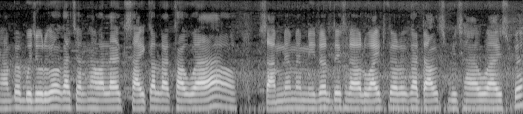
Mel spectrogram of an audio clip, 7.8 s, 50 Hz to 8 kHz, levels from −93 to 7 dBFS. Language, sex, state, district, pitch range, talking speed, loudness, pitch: Hindi, male, Bihar, West Champaran, 155-160 Hz, 215 wpm, -15 LUFS, 155 Hz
